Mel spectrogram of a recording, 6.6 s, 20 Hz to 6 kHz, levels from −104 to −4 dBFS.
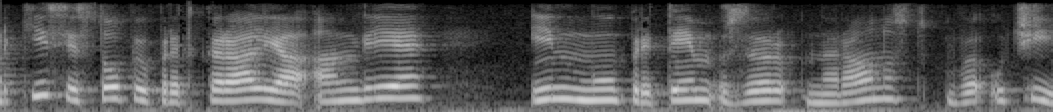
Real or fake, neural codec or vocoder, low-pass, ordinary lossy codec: real; none; 5.4 kHz; AAC, 32 kbps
